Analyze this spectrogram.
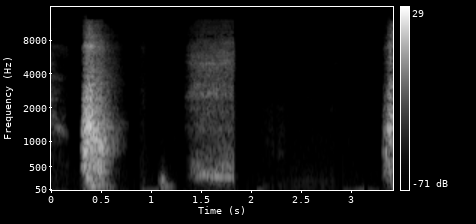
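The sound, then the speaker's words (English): Heavy, sharp recovery breaths out, performed by a person imitating a swimmer's exhales after a lap: a loud, forceful burst, then a softer, longer breathy exhale, with another starting at the very end, separated by silence. “So really heavy, sharp breath out, blowing off some of the excess CO2.”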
